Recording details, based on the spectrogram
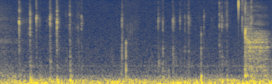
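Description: Computer keyboard keys tapped in short, irregular clusters while playing a dungeon role-playing game, soft and close over a low background rumble, ending in a brighter burst of game sound.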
